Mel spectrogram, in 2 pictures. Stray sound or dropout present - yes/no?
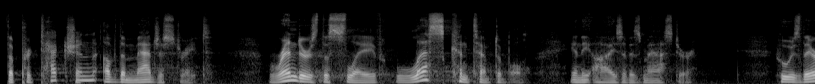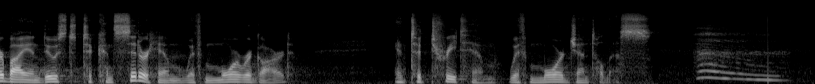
yes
